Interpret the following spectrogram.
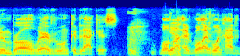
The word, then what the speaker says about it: DACUS: Dacus is spelled D-A-C-U-S. It stands for dash attack canceled up smash.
